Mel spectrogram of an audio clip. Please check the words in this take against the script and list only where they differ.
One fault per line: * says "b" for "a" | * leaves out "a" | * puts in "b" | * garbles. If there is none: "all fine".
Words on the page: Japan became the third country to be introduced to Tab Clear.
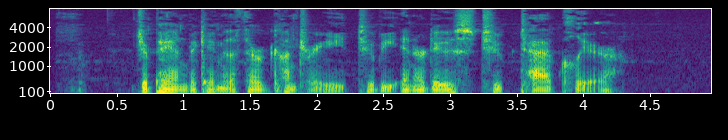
all fine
